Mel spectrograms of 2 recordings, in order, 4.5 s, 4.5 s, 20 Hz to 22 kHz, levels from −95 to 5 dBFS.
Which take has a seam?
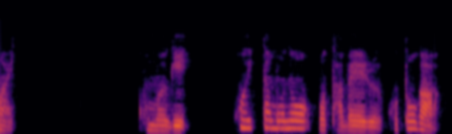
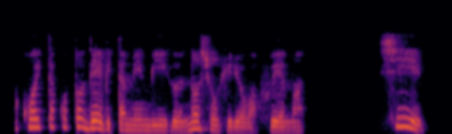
first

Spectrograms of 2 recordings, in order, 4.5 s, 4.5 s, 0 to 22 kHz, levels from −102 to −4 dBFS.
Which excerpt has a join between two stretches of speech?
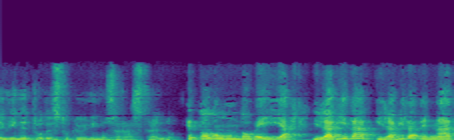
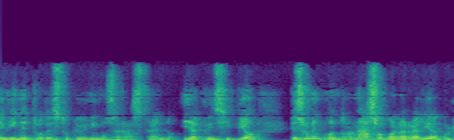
first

